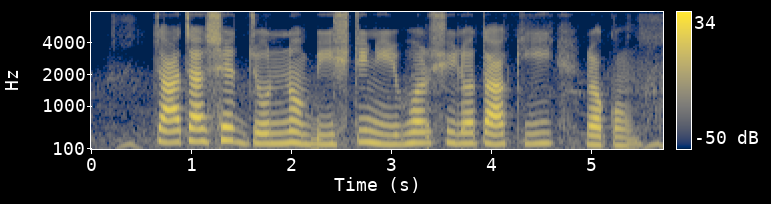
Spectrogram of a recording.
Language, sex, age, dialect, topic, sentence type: Bengali, female, 36-40, Standard Colloquial, agriculture, question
